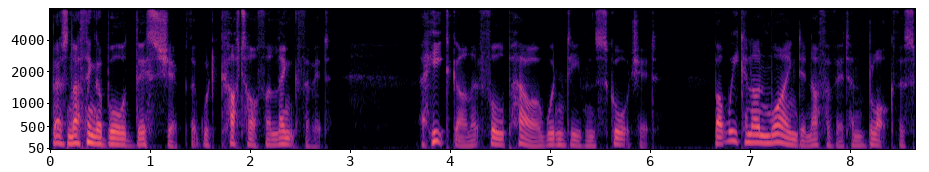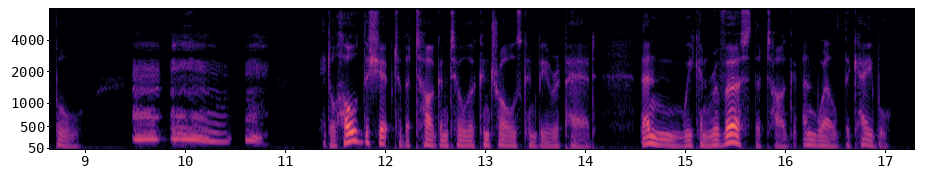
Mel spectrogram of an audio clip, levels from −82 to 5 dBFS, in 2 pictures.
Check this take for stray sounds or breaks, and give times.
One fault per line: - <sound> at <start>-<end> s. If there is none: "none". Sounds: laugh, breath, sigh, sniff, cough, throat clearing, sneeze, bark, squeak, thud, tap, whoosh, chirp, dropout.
- throat clearing at 9.5-10.9 s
